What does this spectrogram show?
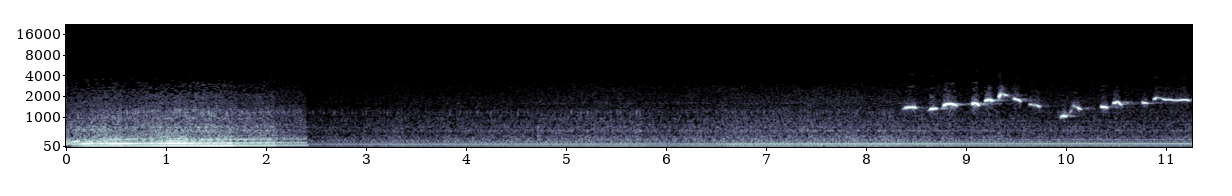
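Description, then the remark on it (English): A man whistles a short, wandering tune near the end, clear over a steady low engine rumble that follows a louder burst of noise at the start. “you have to whistle?”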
